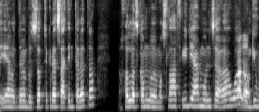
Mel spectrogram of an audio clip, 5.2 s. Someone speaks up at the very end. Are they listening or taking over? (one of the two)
listening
